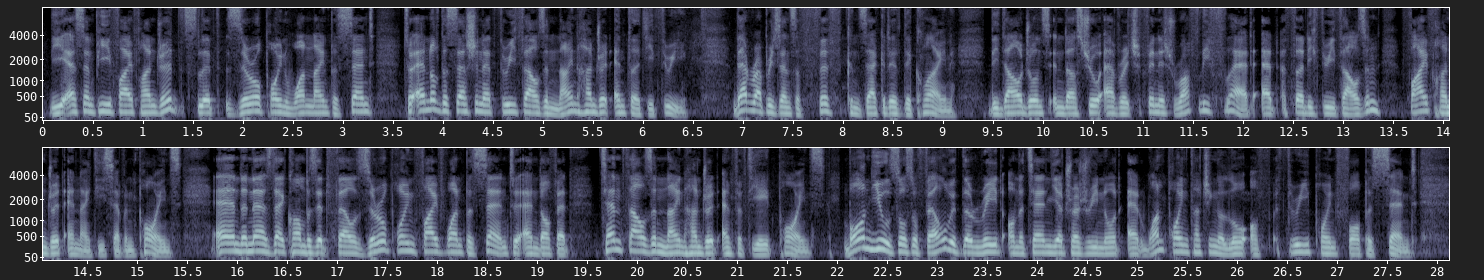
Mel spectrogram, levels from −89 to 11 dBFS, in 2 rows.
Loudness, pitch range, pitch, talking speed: -20 LUFS, 115-150 Hz, 130 Hz, 135 wpm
